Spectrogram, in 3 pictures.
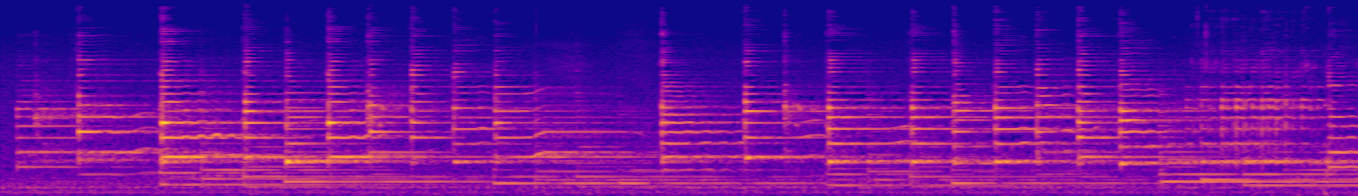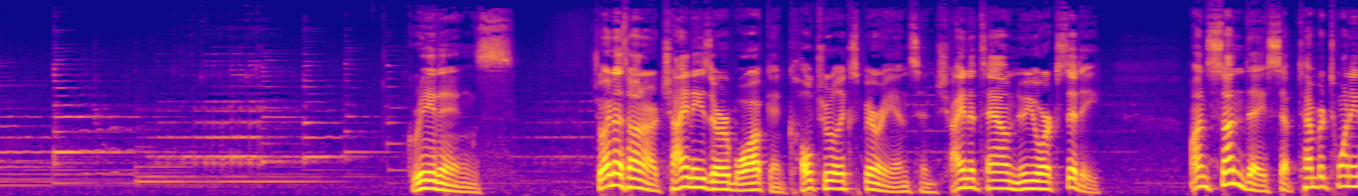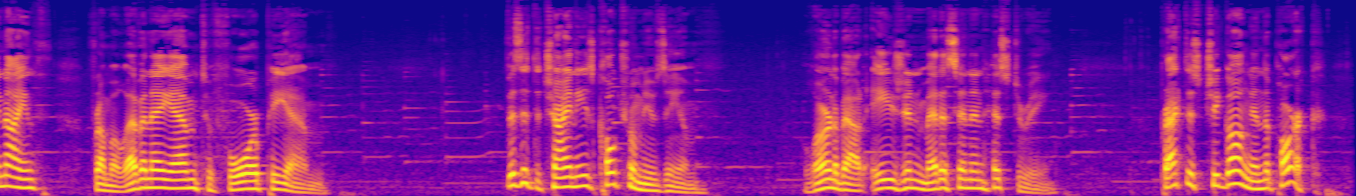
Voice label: PSA radio show; Chinatown; natural Nurse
